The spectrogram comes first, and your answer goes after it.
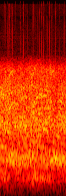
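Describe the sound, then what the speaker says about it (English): Loud, dense roar of a boxing crowd on its feet in the final round of Wilfredo Benitez versus Carlos Palomino, a sustained wall of shouting and chanting that fills the moment without a break. "Crowd now won't stay down. One by one, row by row, they stand and start that chant."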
